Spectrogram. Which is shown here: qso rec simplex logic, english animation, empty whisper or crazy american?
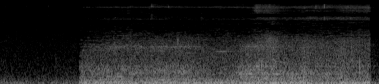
empty whisper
